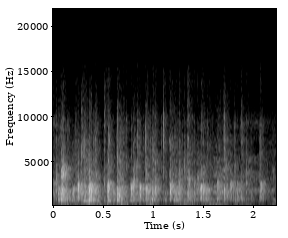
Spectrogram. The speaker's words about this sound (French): Putain, on l'applaudit elle, du coup. voilà, c'est ça.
